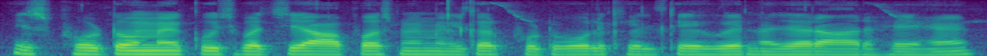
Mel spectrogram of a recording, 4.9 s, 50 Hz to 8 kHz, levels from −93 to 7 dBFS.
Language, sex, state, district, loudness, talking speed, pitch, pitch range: Hindi, male, Jharkhand, Deoghar, -18 LUFS, 180 wpm, 120 Hz, 115-130 Hz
